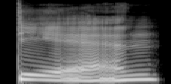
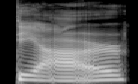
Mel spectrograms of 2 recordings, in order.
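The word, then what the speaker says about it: 点: Note, in North China, people tend to put an ER sound after the final syllable of many words. So in a northern accent, Dian. Would be pronounced as Diar.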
